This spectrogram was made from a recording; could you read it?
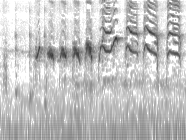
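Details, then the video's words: Greater green leafbird reacting to a played sound, giving a harsh run of about ten squawky, nasal notes, the first ones lower and flat, the later ones rising and more ringing. "CUCAK IJO LANGSUNG BEREAKSI DENGAR SUARA INI"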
